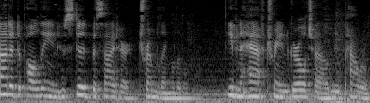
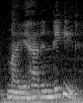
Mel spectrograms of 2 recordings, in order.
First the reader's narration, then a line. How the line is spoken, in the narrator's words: Emmeline agreed evenly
